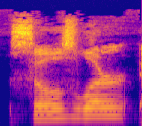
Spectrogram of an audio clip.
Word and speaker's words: Czeisler: I'm going to say Zeisler. It's spelled C-Z-E-I-S-L-E-R.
